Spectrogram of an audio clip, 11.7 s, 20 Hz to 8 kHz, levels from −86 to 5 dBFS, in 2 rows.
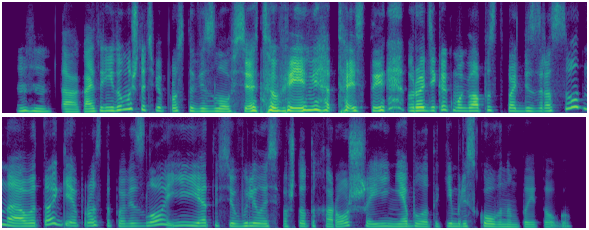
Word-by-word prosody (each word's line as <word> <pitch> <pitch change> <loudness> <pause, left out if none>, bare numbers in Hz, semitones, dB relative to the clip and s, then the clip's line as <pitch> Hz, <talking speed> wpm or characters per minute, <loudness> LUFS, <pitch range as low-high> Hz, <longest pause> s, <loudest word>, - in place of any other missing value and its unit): Мгм. 195 -5 -4
Так, 165 -1 -1
а 180 +1 +4
ты 220 - -3
не 225 +1 +1
думаешь, 315 +8 +2
что 280 - -1
тебе 225 -3 -5
просто 210 0 -4
везло 185 -2 -1
всё - - +2
это 235 0 +6
время? 240 +4 +7
То - - +2
есть, 220 +1 +2
ты, 230 +2 +4 0.2
вроде 230 +1 +5
как, 280 -2 -1
могла 215 -1 +3
поступать 220 -3 -4
безрассудно, 210 - 0
а - - +1
в 200 - -1
итоге 295 - -3
просто 220 0 -7
повезло, 200 - -5
и 230 -5 -6
это 210 +1 -3
всё 195 - -6
вылилось 190 -1 -4
во 180 - -10
что-то 190 +1 -8
хорошее, 175 +2 -5
и 185 +1 -7
не 175 0 -3
было 175 -3 -6
таким 175 +2 -8
рискованным 170 -4 -6
по 150 -1 -8
итогу. 150 +5 -13
205 Hz, 205 wpm, -21 LUFS, 185-230 Hz, 0.2 s, время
